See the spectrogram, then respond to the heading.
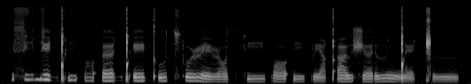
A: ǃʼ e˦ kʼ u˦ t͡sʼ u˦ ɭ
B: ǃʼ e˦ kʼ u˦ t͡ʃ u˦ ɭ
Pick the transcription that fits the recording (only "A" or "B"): A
